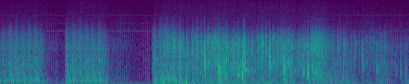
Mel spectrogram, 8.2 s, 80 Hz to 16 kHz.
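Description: Water-cooled .30 caliber Browning machine gun firing in bursts: two short bursts of under a second each, then a long burst of about four and a half seconds.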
